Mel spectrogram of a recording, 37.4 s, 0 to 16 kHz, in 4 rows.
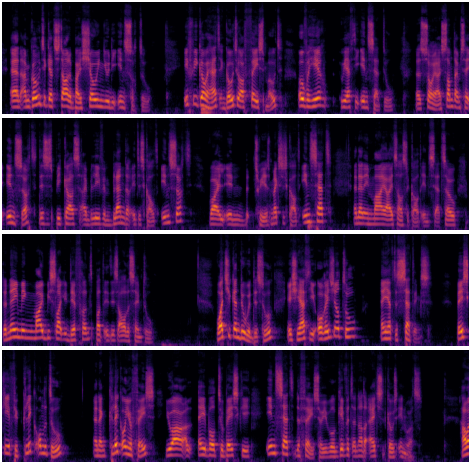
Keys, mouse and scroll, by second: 0.3-0.8 scroll up 1, 0.8 middle click, 3.4 4, 35.6 w.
